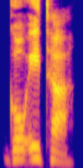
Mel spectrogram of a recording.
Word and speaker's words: Goïta: 4:56 a.m., the first reports came from near Kati, the military base where President Assimi Goïta, pronounced Go-ee-ta, was headquartered.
